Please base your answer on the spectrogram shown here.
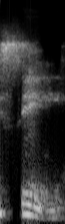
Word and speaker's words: Seay: so anybody listening look johnny c sometimes you'll have to see it spelled like my name s-e-a-y but uh in his earlier years the record labels had him do just s-e-a for pronunciation reasons but um not to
